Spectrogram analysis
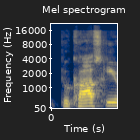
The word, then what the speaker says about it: Bukowski: Bukowski rhymes with Gronkowski.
